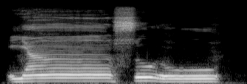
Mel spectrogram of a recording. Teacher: صاد یہ حروف مستعلیہ میں سے ہے، اس کو پر پڑھیں گے۔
